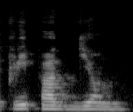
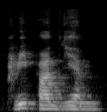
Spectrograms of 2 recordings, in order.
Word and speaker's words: припадем: In modern Russian, this word is pripadyom, but in Church Slavonic, it's pronounced pripadyem.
